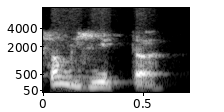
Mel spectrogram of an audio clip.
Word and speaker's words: Samhita: Então, a palavra Samhita, na prática, ela é pronunciada Samhita.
